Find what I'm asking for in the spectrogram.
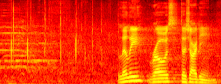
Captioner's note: cheering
